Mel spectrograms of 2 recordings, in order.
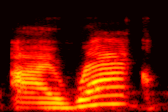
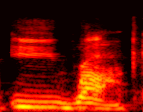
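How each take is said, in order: First: Iraq said "eye-rack"; first pronunciation of Iraq. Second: Iraq said "ee-rock"; alternative pronunciation of Iraq. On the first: Poet quizzing frat boys, Iraq pronounced "eye-rack". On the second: Poet quizzing frat boys, Iraq pronounced "ee-rock". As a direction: open Iraq on "ee", end like "rock". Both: Acted. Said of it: "Do you pronounce it".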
